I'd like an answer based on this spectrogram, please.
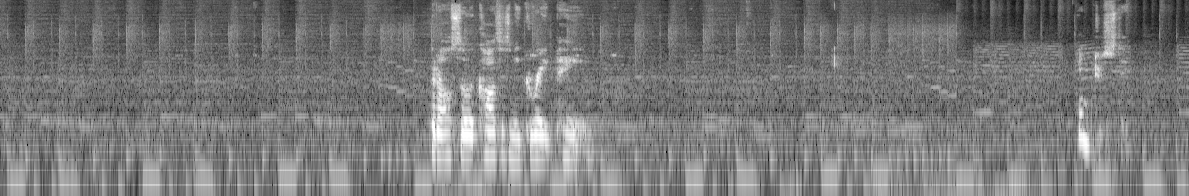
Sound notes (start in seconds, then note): none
